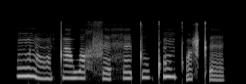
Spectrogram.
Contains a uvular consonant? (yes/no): yes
